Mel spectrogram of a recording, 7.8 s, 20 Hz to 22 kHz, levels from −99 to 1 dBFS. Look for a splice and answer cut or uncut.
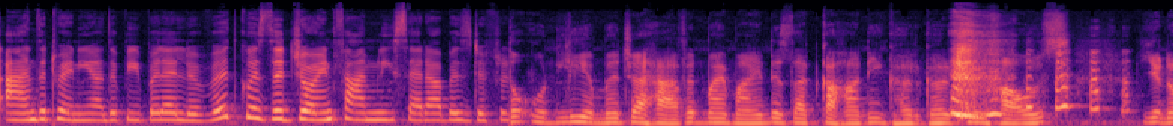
cut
